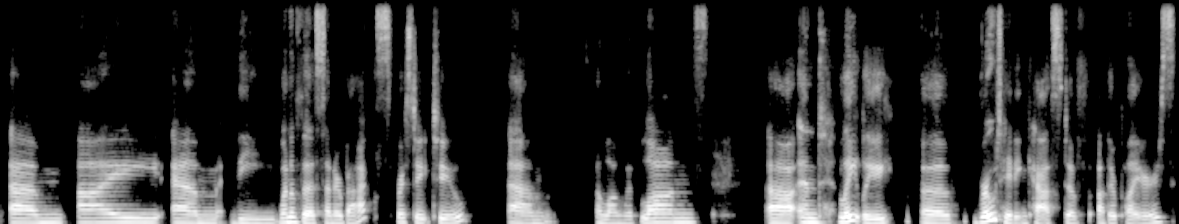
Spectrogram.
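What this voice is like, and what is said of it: Noticeable non-local accent. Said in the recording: “Given your accent, people might be able to figure out why.”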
